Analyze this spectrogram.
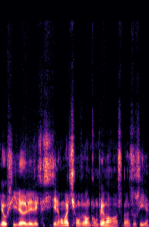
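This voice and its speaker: A man's fairly low voice at a very fast pace, with noticeable background noise. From Bordeaux, France. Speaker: vlogger. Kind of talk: casual property walkthrough video. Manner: hesitant, many fillers.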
